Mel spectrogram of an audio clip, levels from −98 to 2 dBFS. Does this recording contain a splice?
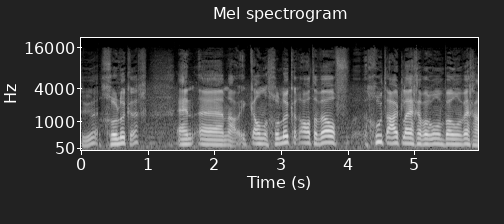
no; 0 cuts

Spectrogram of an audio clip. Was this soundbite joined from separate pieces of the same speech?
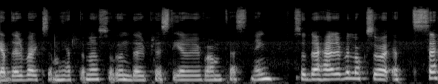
yes; 3 cuts; at 1.1 s, 2.0 s, 2.9 s

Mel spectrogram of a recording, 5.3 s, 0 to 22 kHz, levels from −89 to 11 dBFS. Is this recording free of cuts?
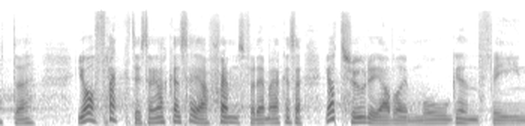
yes; 0 cuts

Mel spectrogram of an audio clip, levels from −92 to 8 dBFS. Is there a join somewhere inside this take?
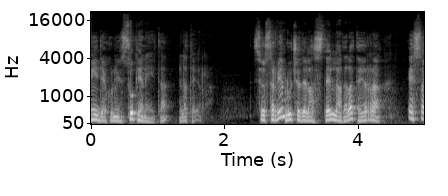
yes; 3 cuts; at 1.3 s, 2.9 s, 3.7 s

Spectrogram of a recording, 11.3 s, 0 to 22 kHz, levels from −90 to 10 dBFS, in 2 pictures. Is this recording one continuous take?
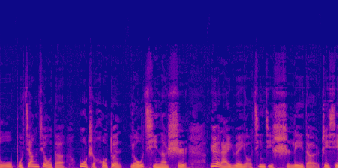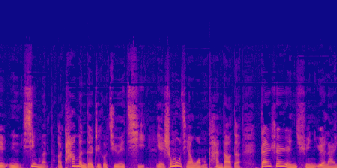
no; 1 cut; at 6.5 s

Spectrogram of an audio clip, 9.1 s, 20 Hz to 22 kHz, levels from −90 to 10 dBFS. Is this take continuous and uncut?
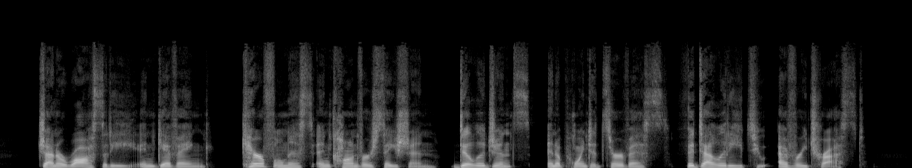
no; 3 cuts; at 2.2 s, 4.5 s, 6.8 s

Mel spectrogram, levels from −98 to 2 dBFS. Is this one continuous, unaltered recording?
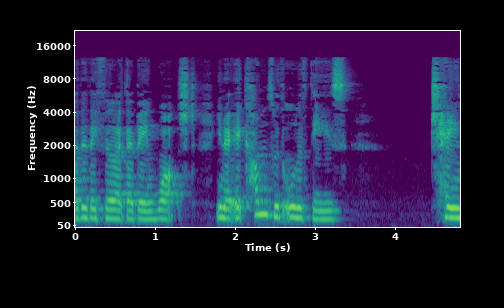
yes; 0 cuts

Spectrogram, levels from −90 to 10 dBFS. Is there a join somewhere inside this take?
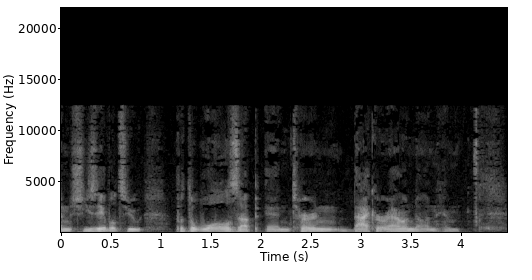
no; 0 cuts

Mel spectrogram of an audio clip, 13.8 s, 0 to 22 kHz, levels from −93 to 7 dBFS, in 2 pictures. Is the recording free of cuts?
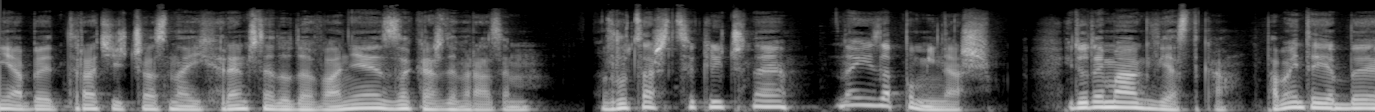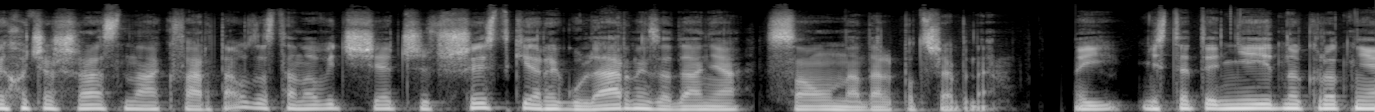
yes; 0 cuts

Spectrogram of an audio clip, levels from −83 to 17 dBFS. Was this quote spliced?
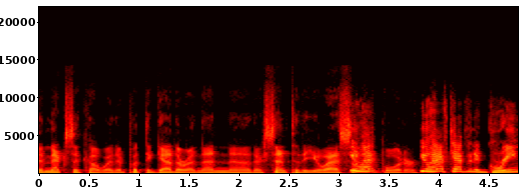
no; 0 cuts

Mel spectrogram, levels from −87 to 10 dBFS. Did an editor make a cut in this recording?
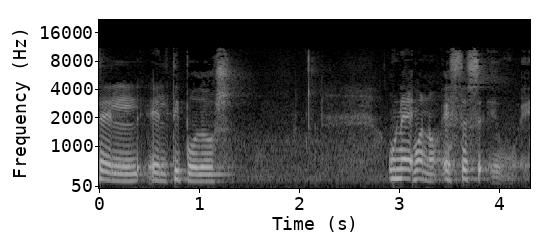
yes; 1 cut; at 3.1 s

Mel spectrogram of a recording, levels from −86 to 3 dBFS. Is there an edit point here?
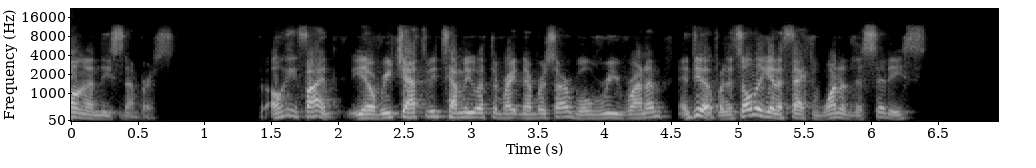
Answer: yes; 1 cut; at 4.5 s

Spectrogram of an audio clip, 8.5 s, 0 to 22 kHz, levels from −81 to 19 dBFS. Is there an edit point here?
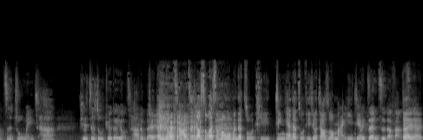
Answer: no; 0 cuts

